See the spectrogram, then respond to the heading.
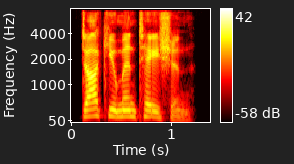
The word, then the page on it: documentation: dὰkjumentéiʃən; ドキュメンテイション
